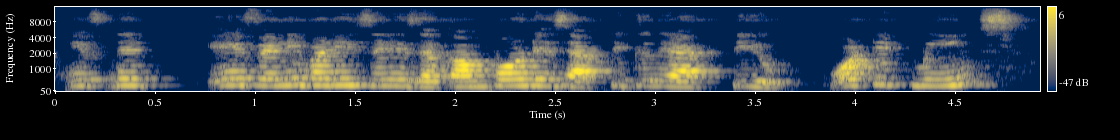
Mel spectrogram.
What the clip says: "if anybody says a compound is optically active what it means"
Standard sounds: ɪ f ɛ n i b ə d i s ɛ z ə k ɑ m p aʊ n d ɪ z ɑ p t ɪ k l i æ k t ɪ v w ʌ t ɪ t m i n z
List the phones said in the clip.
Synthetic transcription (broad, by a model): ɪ f ɛ n i b ə d i s ɛ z ə k ɑ m p aʊ n d ɪ z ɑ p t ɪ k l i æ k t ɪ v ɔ t ɪ t m i n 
